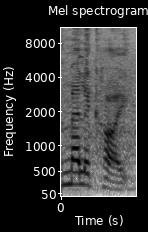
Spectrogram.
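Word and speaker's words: malachite: Um Oh, is it pronounced Melikite? Oh, that's strange because the ch to me is a ch. I am most likely wrong, Sam.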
